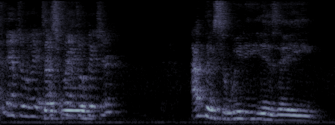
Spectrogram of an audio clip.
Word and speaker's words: Saweetie: Okay, I would rate Beyonce higher than Saweetie, but I'm sporting Saweetie. Okay. Why am I calling her Saweetie? That's how it's spelled, but it's really Sweetie.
